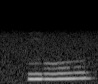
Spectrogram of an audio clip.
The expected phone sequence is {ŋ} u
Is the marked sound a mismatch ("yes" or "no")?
no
